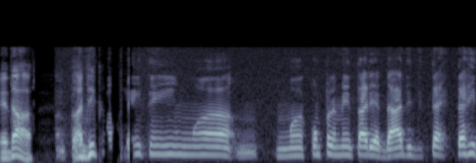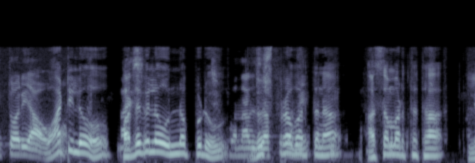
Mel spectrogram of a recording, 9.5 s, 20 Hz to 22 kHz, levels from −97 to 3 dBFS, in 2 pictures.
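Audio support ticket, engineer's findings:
Speech suppressed in double talk at 0.00–0.55 s, 1.03–1.36 s, 5.46–7.16 s and 7.59–9.04 s. Near-end talker dips in pieces, up to about 40 dB down (about 35 dB in the last span), totalling roughly half a second, a third of a second, a second and 0.7 s. Likely the echo canceller failing to separate local speech from loudspeaker echo and attenuating both. Spectrogram shows harmonics fading or gapping. Waveform envelope shows notches while the far side talks.

Echo leak at 0.54–0.64 s, 8.14–8.30 s and 9.19–9.49 s. A faint copy of the voice trails at a 224 ms delay, about 25 dB below the speech (about 30 dB in the last one). Likely residual echo passing a loudspeaker-side canceller and returning. Spectrogram shows weak duplicate harmonic traces offset 224 ms from the originals. Waveform shows small low-level bursts after the speech.

Background gated by the echo canceller at 9.32–9.41 s. 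Room tone drops by about 38 dB for around 100 ms, then returns. The canceller clamped the microphone during loudspeaker playback. Spectrogram shows a brief vertical band where the noise floor goes dark across all frequencies, within the call microphone processing's band, which is empty above 8 kHz. Waveform shows the noise floor collapsing to near-flat, then recovering.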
